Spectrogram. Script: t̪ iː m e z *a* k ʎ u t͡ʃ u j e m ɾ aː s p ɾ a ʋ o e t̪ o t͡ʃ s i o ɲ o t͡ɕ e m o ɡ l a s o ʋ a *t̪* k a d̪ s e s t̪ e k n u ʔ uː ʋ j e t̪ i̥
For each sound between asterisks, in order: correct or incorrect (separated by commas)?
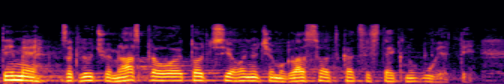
correct, correct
